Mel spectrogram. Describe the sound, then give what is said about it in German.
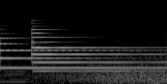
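A doorbell at the von Drösel apartment on Brunnenhildestraße 10 chimes clearly, one soft tone followed quickly by a brighter struck note whose ringing overtones linger and slowly fade, with no voices present. “Bitte bei von Drösel klingeln und Schuhe ausziehen.”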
